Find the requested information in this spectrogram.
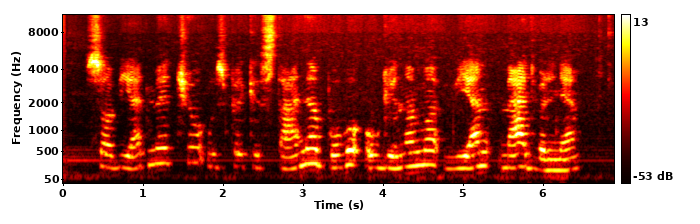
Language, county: Lithuanian, Vilnius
